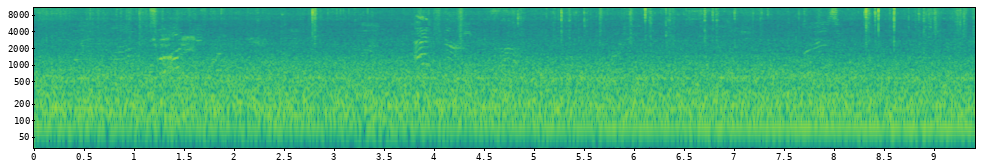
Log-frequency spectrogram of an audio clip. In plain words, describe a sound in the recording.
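A steady low roar of jet engines fills an aircraft cabin.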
